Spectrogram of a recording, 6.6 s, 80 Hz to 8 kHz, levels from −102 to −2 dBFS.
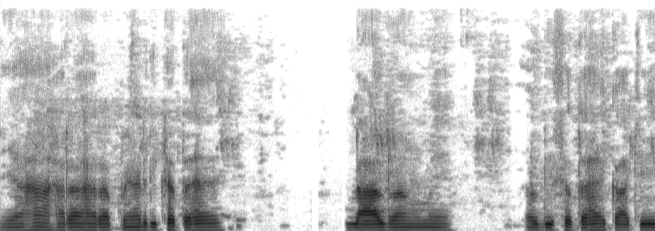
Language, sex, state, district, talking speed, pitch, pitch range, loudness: Hindi, male, Chhattisgarh, Balrampur, 130 wpm, 115 Hz, 115-120 Hz, -20 LUFS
